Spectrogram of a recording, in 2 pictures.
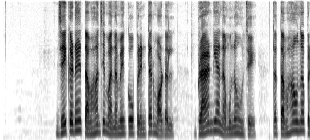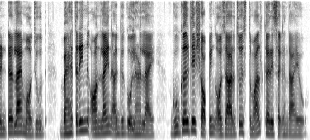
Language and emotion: Sindhi, neutral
